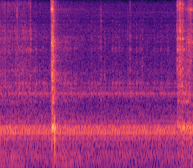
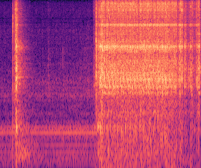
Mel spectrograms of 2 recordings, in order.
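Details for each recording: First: Electric boiler circulating pump after motor replacement with a new coupler and oiled motors; quiet, even hum with only a few light ticks, running smooth with no rattle or knock. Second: Electric boiler circulator pump cartridge: a harsh, high metallic rattle starts the instant the pump runs and stays steady. One coupler spring broke with its loop gone; fixed by changing the coupler spring assembly.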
